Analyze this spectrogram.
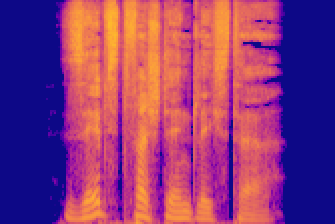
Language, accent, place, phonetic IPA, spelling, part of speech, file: German, Germany, Berlin, [ˈzɛlpstfɛɐ̯ˌʃtɛntlɪçstɐ], selbstverständlichster, adjective, De-selbstverständlichster.ogg
- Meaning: inflection of selbstverständlich: 1. strong/mixed nominative masculine singular superlative degree 2. strong genitive/dative feminine singular superlative degree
